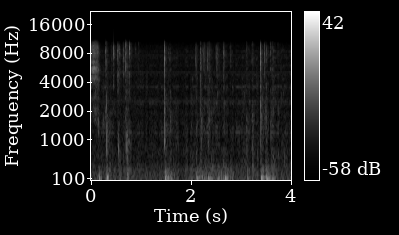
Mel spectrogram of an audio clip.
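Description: Typing on a computer keyboard: a quick run of key clicks, with two louder keystrokes about one and a half seconds in and near the end.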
